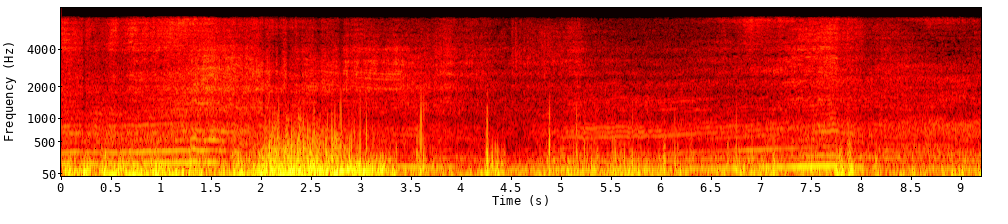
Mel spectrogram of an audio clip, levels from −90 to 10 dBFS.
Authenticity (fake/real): real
